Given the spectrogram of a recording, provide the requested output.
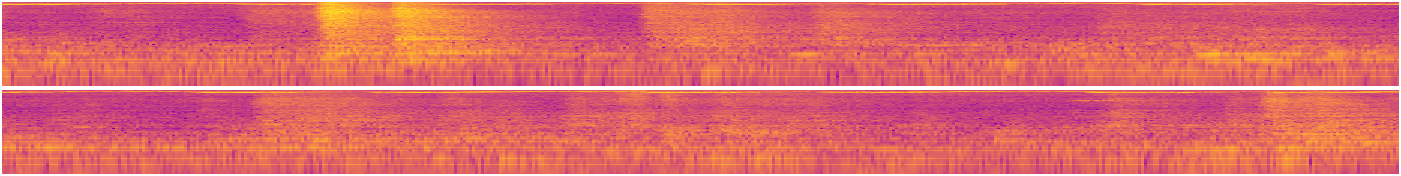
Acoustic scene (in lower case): cafe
